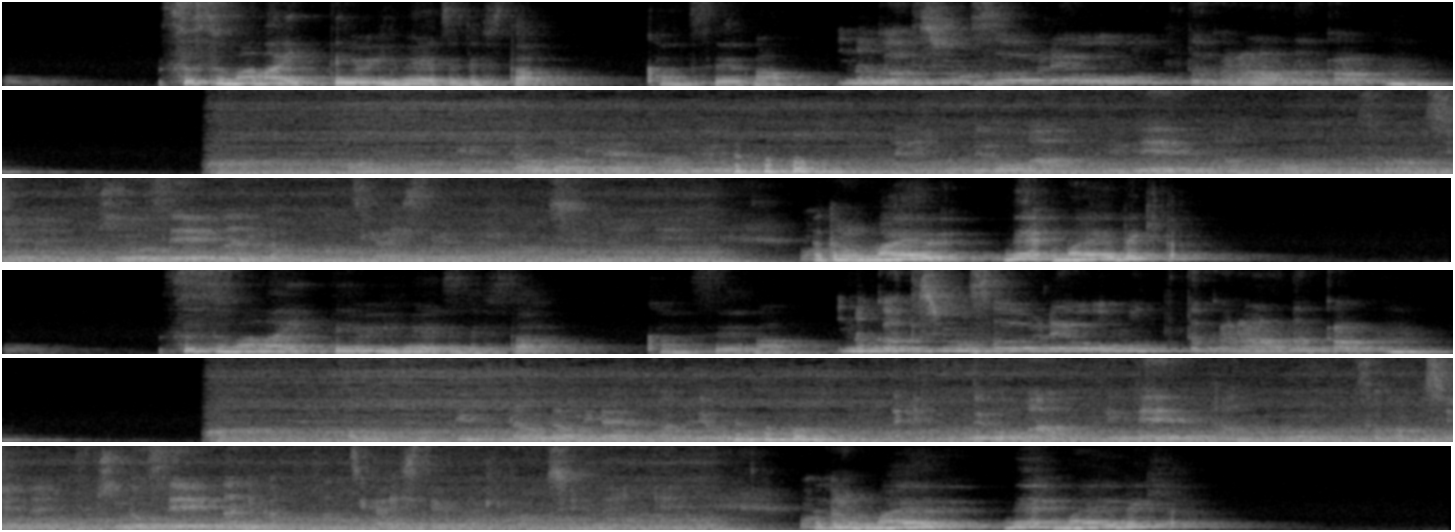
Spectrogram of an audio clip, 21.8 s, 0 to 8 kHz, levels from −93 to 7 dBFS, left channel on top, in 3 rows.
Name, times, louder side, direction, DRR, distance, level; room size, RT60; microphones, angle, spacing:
voice 1, 0.8-2.7 3.2-3.9 6.9-7.2 10.9-11.4 18.6-20.4, left 3 dB, 70° left, 6 dB, 0.6 m, -20 dB
voice 2, 4.2-6.9 9.0-9.1 9.5-11.0 11.8-15.8 16.1-18.7, right 1 dB, 65° right, -3 dB, 2.4 m, -30 dB
sound 1, 8.3-18.1, equal, 10° right, 1.5 m, -35 dB
9.4 x 5.8 x 4.1 m, 0.93 s
head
